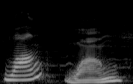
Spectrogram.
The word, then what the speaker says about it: 王: It's second tone. Second tone. Could we hear it again? Wang, Wang.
